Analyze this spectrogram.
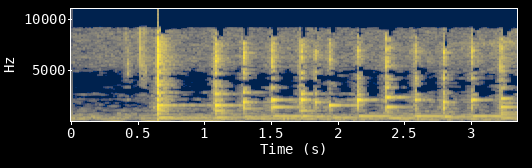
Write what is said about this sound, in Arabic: الان راح ادور بلمس عشوائي على شيء اسمه ميكا كول، نضغط عليها ونقفل الجهاز كذا ونحطه على الطاولة كأننا ما ندري عن شيء. الآن حيدق الجوال.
